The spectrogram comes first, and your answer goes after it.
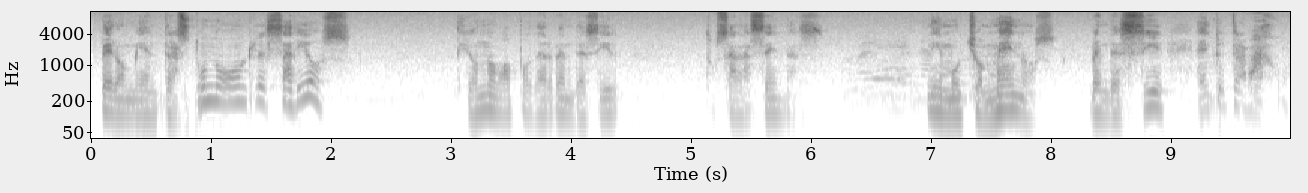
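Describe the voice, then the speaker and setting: A man's voice: fairly low pitch, expressive, unhurried, fairly bright tone. A man, a pastor preaching a sermon with fervor and often addressing listeners as brother. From Mexico.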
